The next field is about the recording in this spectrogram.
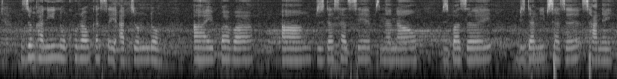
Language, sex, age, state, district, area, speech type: Bodo, female, 18-30, Assam, Chirang, rural, spontaneous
